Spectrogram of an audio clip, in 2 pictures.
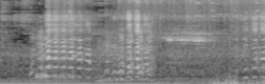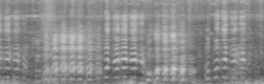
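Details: Desi goats on an Indian goat farm bleating repeatedly, wavering, vibrato-laden bleats overlapping one another in quick succession, several animals calling, with a steady low hum and a brief high tone in the background.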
